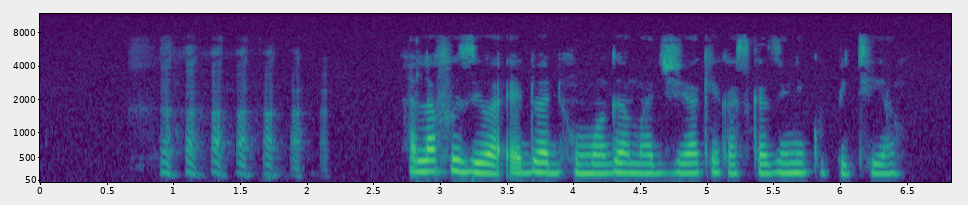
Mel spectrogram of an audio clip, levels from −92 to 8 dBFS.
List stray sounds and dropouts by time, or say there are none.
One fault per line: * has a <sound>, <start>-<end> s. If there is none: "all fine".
* has a laugh, 0.7-2.2 s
